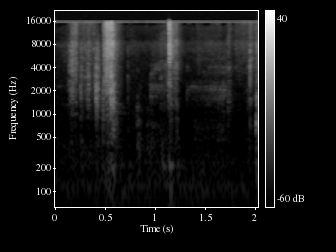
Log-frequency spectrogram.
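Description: A pen scratching on paper in a few short strokes, ticking items off a checklist, with a sharp click about a second in.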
